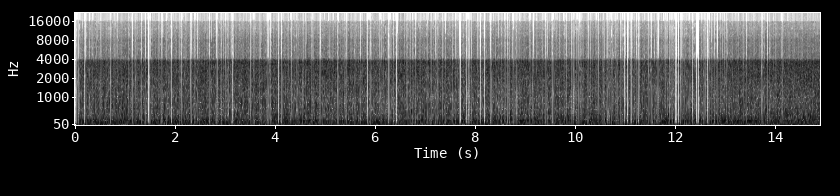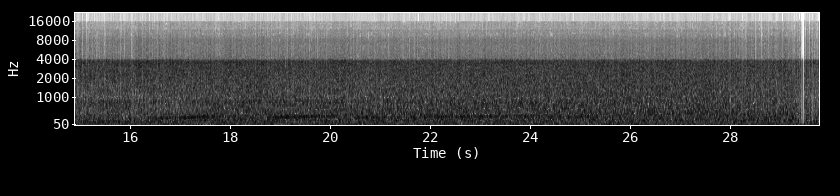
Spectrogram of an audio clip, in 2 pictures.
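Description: Onboard sound of a Ducati 888's V-twin engine at racing speed, buried under heavy wind rush on the microphone. From about halfway in, the engine pitch climbs in several successive steps as the bike accelerates up through the gears.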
